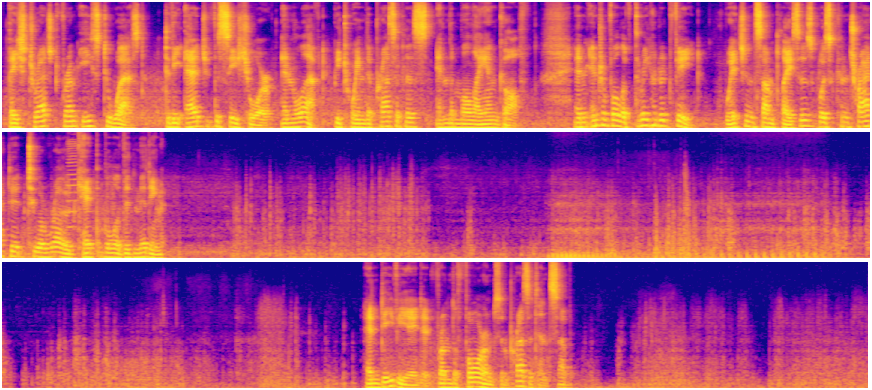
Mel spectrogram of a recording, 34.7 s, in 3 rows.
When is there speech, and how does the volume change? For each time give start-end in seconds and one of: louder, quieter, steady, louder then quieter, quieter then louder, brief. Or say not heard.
0.0-13.8 steady
27.9-30.8 brief.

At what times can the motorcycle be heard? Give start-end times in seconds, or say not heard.
18.8-22.6.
